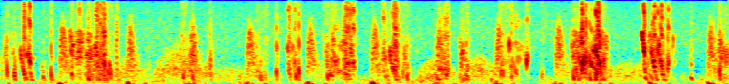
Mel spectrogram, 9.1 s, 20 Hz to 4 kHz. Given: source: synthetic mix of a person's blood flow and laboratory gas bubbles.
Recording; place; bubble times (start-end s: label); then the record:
Doppler ultrasound of blood flow; subclavian vein
0.04-0.44 s: bubbles
0.50-0.58 s: bubbles
0.60-0.69 s: bubbles
0.84-1.43 s: bubbles
2.25-2.46 s: bubbles
2.59-2.67 s: bubbles
3.18-3.36 s: bubbles
3.42-3.50 s: bubbles
3.57-3.78 s: bubbles
4.03-4.46 s: bubbles
4.77-5.14 s: bubbles
5.43-5.62 s: bubbles
5.72-5.91 s: bubbles
6.23-6.62 s: bubbles
6.75-6.80 s: bubbles
7.12-7.60 s: bubbles
8.00-8.44 s: bubbles
8.61-8.67 s: bubbles
8.89-9.12 s: bubbles
From the record:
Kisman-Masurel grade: 233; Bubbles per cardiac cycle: several, 3 to 8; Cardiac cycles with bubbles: 50 to 99%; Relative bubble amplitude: loud (0.450 to 0.775); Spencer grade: 3 (all of the cardiac periods contain showers or single bubble signals, but not dominating or overriding the cardiac motion signals); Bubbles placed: anywhere in the cardiac cycle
